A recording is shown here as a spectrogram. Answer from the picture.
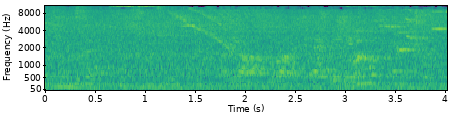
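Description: Indistinct, distant voices murmuring over a steady low rumble of background noise.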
